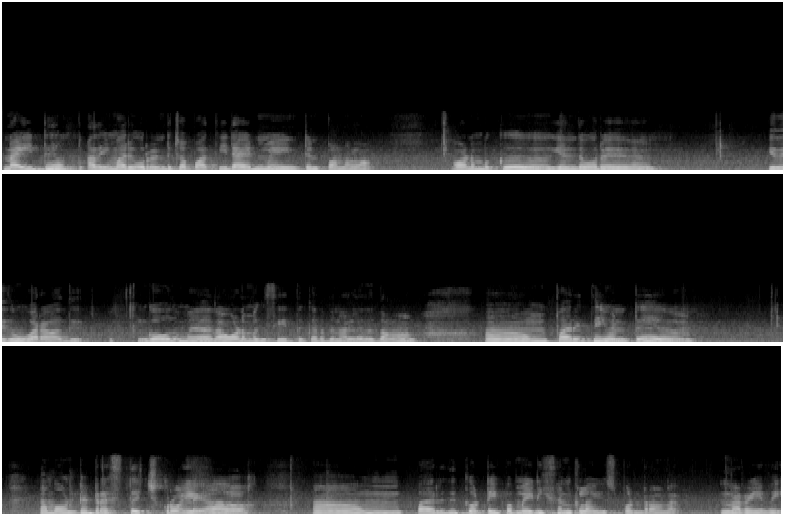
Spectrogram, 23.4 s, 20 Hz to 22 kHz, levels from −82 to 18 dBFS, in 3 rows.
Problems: background sounds at intervals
